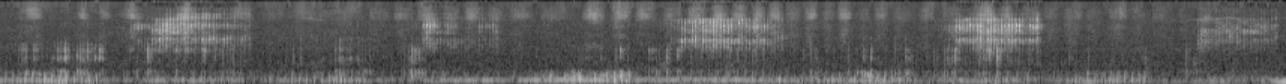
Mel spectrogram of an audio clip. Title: Loud cat snoring makes the neighbors complain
